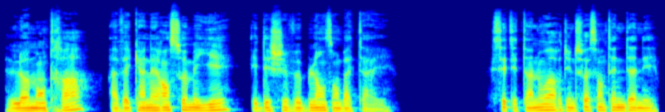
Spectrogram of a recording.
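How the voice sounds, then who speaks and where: A man narrating a first-person literary audiobook in a measured, even delivery. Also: low voice.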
